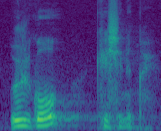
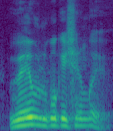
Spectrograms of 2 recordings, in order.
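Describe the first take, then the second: First: A tender whispered reveal; hushed whisper. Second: Said in the usual way. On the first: Acted. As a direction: breathe it out almost unvoiced, hushed and soft. Answer to why Jesus weeps.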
